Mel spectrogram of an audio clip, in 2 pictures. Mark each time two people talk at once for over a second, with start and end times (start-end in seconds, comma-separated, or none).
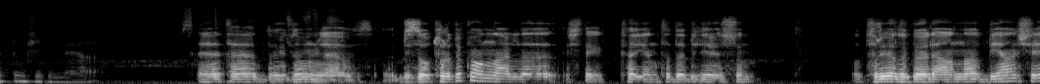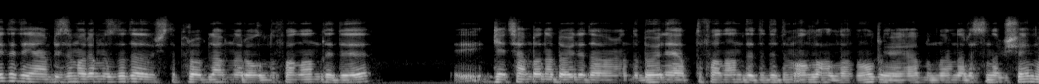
2.0-3.5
